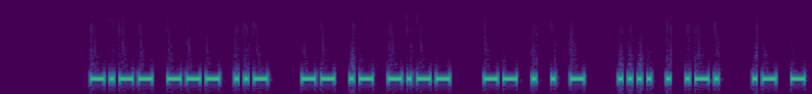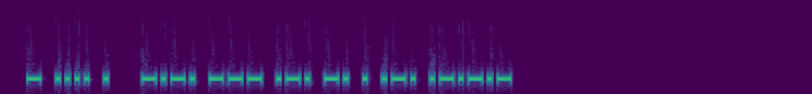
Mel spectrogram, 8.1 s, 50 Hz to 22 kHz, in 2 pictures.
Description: Morse code, heard as a keyed tone, about 50 wpm, 700 Hz. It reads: YOU MAY MEET HER AT THE CORNER.
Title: Sentences from Top 1600 Words 50wpm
